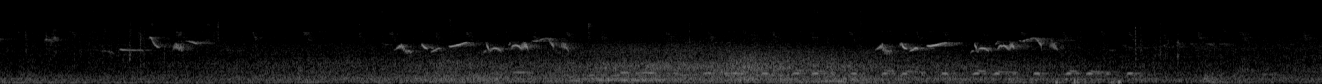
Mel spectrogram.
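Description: A small songbird singing short phrases of quick chirping notes, three times a few seconds apart, over a soft outdoor hiss.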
